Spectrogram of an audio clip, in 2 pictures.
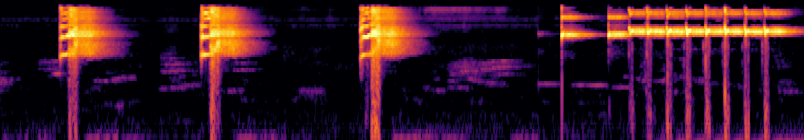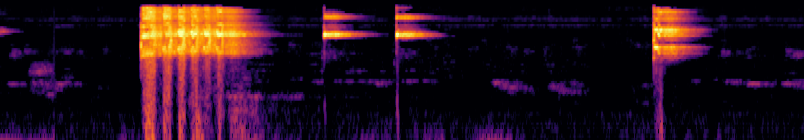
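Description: A lovebird chirps loudly and shrilly in short bursts, close by.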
